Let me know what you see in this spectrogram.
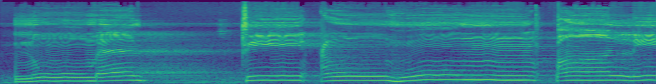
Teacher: Numatti'uhum qalilan. Tanwinnya kita baca dengan samar-samar dan kita dengungkan. Pada waktu berdengung persiapan masuk ke huruf sa. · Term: bacaan ikhfa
